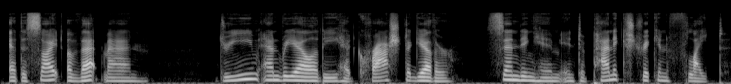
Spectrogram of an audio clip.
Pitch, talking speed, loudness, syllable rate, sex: 170 Hz, 150 wpm, -20 LUFS, 4.4 syllables/s, female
